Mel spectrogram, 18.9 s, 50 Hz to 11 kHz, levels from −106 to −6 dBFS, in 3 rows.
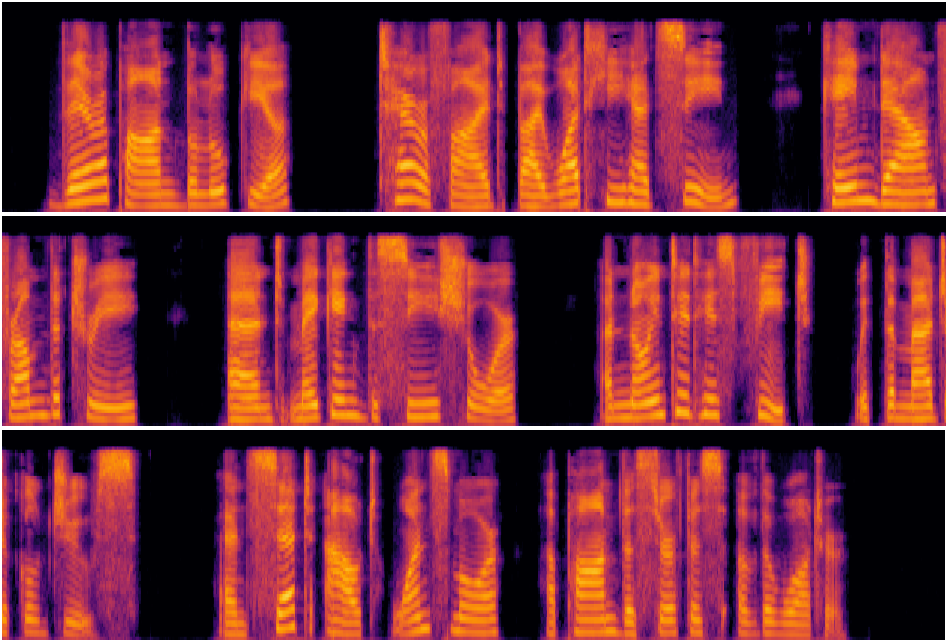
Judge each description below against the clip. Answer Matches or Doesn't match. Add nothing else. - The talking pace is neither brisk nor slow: Doesn't match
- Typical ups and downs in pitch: Matches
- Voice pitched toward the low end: Doesn't match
